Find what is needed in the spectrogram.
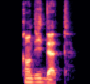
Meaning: female equivalent of candidat
- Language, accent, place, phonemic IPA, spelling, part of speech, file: French, France, Lyon, /kɑ̃.di.dat/, candidate, noun, LL-Q150 (fra)-candidate.wav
